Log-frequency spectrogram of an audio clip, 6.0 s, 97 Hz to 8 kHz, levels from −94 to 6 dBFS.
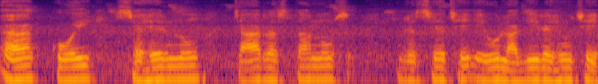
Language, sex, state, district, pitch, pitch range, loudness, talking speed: Gujarati, male, Gujarat, Valsad, 120 Hz, 115-125 Hz, -21 LUFS, 130 wpm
